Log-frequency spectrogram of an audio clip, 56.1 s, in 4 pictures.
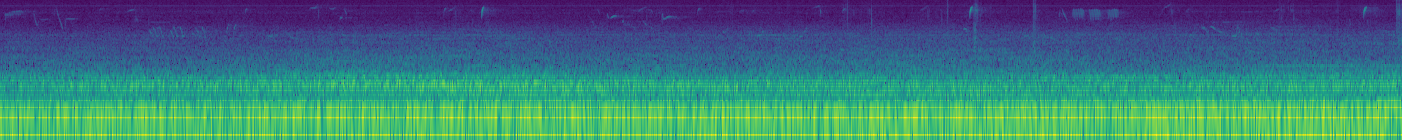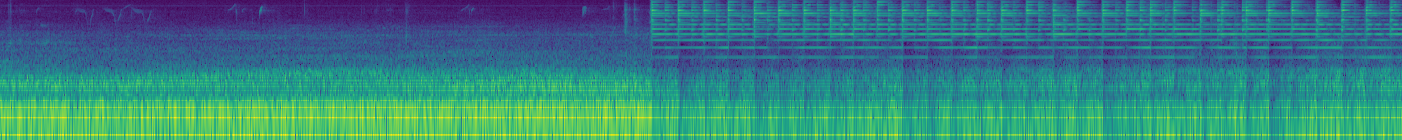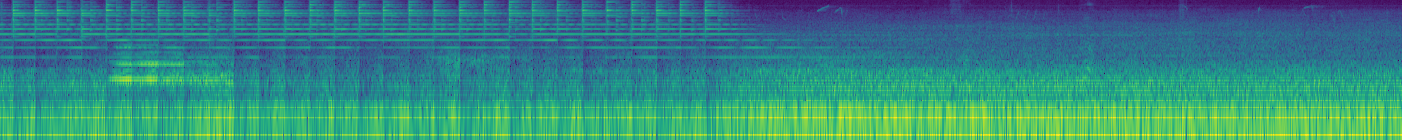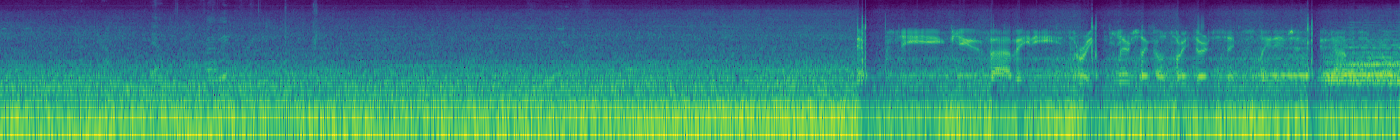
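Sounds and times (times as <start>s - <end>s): freight train rumble: 0.0s - 56.0s
pulsing warning signal: 20.4s - 40.3s, 50.5s - 56.0s.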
